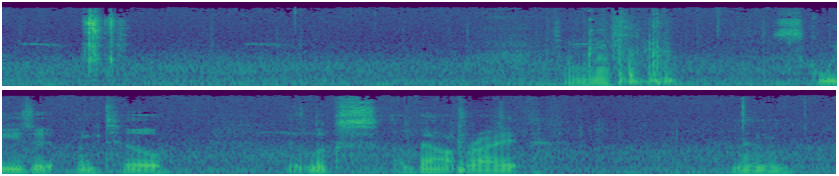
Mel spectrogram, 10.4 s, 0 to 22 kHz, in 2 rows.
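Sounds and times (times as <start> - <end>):
faint hiss: 0.0 - 10.4
camera shutter clicks: 0.5 - 0.8
speech: 3.5 - 6.4, 7.0 - 8.6, 9.8 - 10.2.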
